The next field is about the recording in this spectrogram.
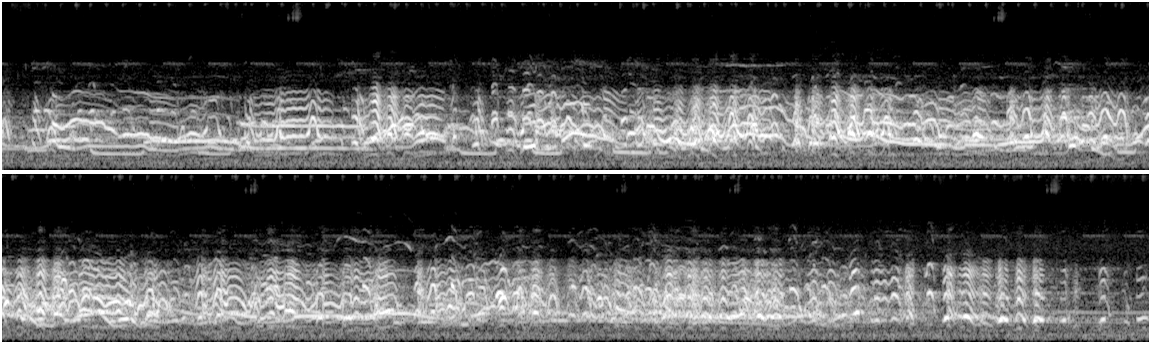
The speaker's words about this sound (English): And then there's a moment in one of them where it seems like there's, like, baby wolves that you can just almost hear them, like, rolling around. They are baby wolves.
